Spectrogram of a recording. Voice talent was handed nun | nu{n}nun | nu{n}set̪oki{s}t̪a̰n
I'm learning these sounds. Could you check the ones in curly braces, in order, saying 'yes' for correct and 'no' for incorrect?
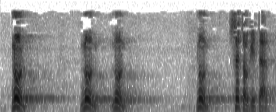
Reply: yes, yes, no

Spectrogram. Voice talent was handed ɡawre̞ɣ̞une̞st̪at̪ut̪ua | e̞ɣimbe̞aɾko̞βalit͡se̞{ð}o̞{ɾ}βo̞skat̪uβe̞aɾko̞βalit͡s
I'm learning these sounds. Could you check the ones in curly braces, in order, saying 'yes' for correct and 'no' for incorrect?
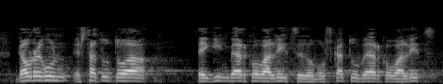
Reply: yes, no

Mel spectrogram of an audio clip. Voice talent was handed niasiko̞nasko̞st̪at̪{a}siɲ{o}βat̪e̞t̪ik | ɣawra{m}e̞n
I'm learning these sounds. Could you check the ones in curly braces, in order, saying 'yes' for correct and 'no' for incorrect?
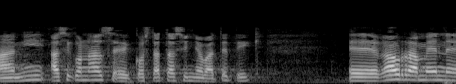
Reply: yes, yes, yes

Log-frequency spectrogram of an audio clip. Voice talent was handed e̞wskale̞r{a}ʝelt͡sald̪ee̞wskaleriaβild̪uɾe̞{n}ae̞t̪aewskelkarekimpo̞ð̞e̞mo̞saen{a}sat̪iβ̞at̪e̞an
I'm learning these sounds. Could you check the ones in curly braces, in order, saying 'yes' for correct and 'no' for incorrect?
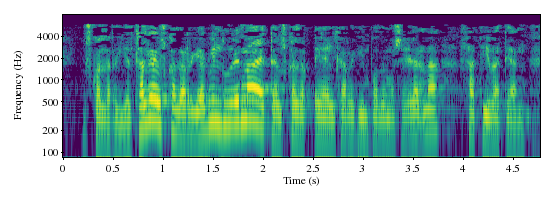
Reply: no, yes, yes

